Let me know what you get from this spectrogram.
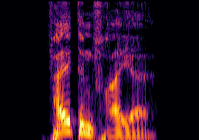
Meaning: inflection of faltenfrei: 1. strong/mixed nominative/accusative feminine singular 2. strong nominative/accusative plural 3. weak nominative all-gender singular
- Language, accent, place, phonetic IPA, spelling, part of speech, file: German, Germany, Berlin, [ˈfaltn̩ˌfʁaɪ̯ə], faltenfreie, adjective, De-faltenfreie.ogg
